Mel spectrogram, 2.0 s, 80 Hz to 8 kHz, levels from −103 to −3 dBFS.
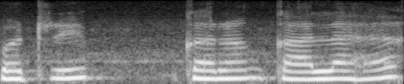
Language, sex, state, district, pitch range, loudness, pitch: Hindi, female, Jharkhand, Garhwa, 275-300 Hz, -13 LUFS, 290 Hz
